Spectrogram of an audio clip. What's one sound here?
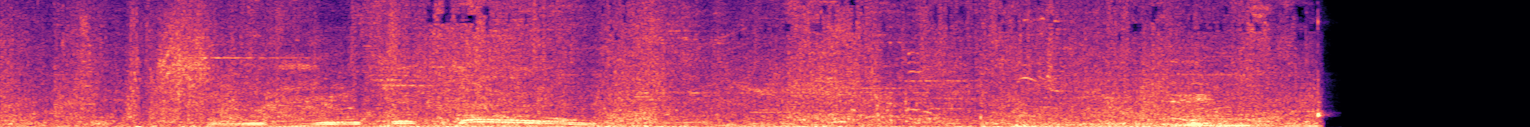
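Video game spell effects whoosh and crackle in quick bursts.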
